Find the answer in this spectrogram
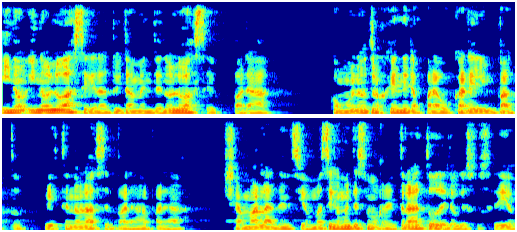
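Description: Speaking at a fairly quick pace, a man with a medium-pitched voice and a Rioplatense accent keeps his intonation fairly even. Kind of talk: casual chat about film. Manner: halting, repeats words, filler words.

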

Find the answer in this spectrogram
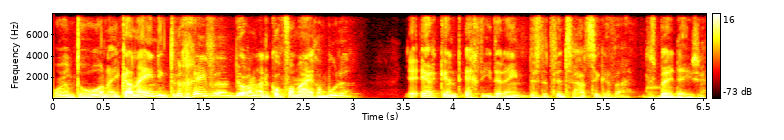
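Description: Very fast and somewhat breathy, a man speaks in a dark, mellow tone. His pitch is medium, with ordinary variation. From eastern Netherlands, Twente (Oldenzaal). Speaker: team coach. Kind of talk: podcast interview.

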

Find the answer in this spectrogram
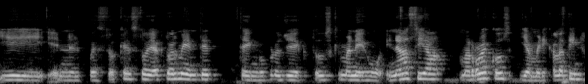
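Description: A woman's fairly high-pitched, normal speaking voice at a moderate pace, with fairly even intonation and hardly any pauses. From Colombia, Medellín. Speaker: NGO worker. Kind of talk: interview.

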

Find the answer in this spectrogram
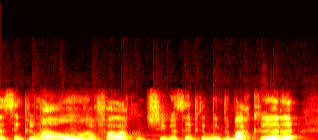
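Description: This man's voice is high in pitch, with ordinary pitch variation and an animated tone. He talks at a moderate pace. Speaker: football podcast host. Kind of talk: casual chat.

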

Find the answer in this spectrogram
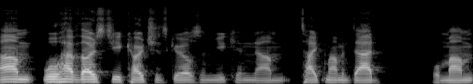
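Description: Recorded very cleanly against a silent background, a man with an Australian accent comes across with a dry, close sound and no echo. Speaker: podcast co-host, local cricket club. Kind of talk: casual chat.

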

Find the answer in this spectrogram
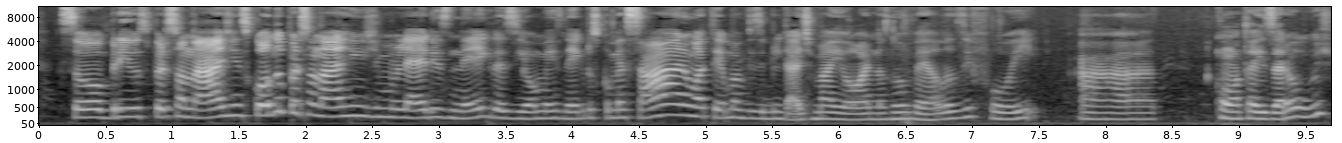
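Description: At a moderate pace and a fairly high pitch, a woman uses a normal speaking voice with ordinary pitch variation. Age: 20s. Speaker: history teacher. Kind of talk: casual interview.

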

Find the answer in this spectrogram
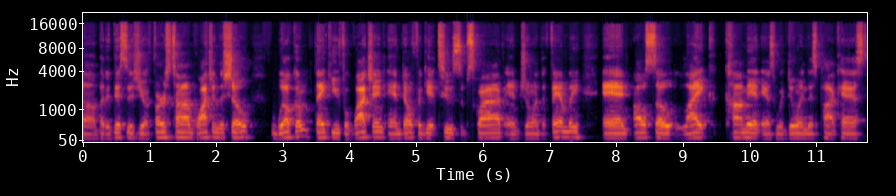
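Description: A man's fairly low voice, monotone and flat, at a fairly slow pace on a very clean recording with a silent background. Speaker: podcast host. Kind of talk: casual podcast talk.

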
